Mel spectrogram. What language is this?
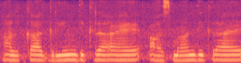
Hindi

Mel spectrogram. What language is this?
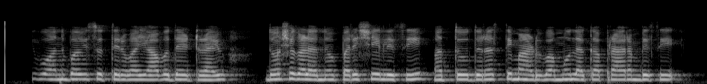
Kannada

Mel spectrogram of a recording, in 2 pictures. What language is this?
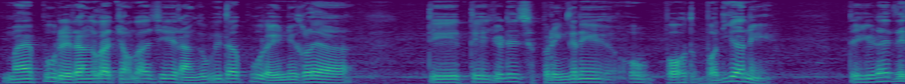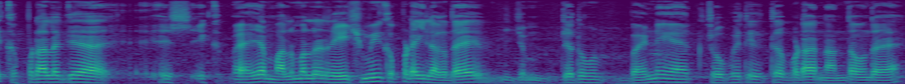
Punjabi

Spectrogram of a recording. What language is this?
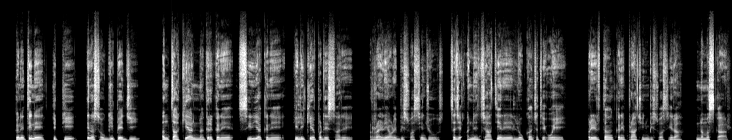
Bilaspuri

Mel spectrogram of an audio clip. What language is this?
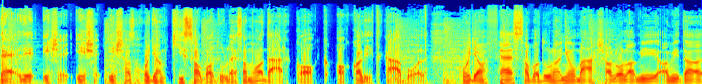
Hungarian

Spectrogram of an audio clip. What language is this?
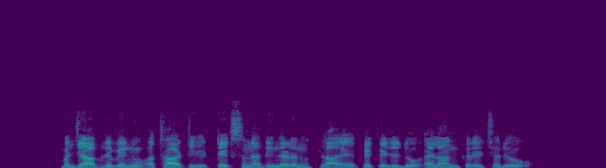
Sindhi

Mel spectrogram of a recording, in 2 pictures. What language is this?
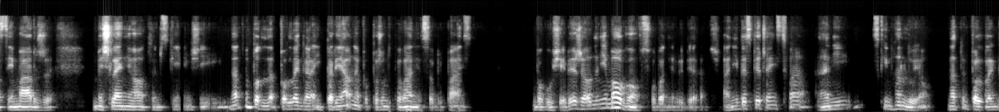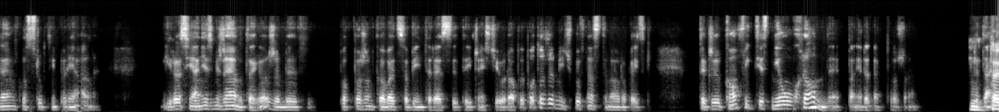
Polish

